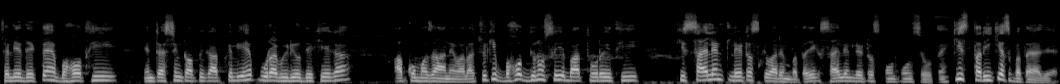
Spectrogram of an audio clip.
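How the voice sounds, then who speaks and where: A man with an Indian accent teaching a pronunciation lesson in a video, saying words slowly again and again and often checking in with his students. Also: on the high side, animated, darkish tone, no echo. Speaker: English teacher.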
